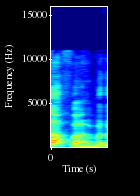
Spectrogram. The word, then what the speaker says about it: Zuffa: Is it pronounced Zuffa? – Yeah, it sounds like an energy drink.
